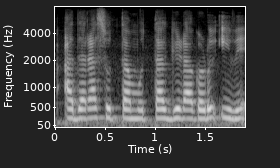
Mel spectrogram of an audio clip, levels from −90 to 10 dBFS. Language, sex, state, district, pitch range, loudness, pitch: Kannada, female, Karnataka, Bidar, 220-230 Hz, -14 LUFS, 225 Hz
